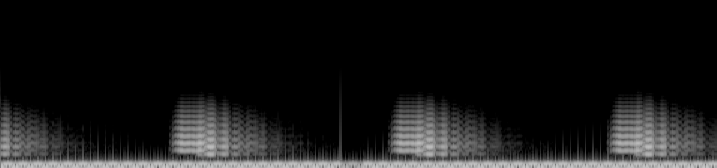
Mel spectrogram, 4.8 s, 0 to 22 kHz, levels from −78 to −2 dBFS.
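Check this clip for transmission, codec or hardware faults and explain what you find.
One fault is present, from 2.27 to 2.42 s: the level drops abruptly by about 6 dB for roughly 0.15 s, then snaps back. The likely cause is one channel dropping out. After mono summing, content shared by both channels halves, and anything only in the missing channel vanishes. Unlike a full dropout, the sound never goes silent, and the steady 6 dB step with hard edges rules out a smooth gain dip.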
